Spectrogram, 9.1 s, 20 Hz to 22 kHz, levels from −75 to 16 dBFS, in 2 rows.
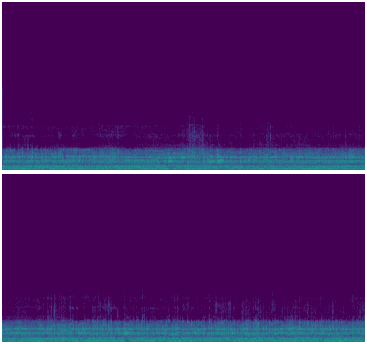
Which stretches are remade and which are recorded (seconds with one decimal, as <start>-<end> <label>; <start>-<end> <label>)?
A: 0.0-0.7 recorded; 0.7-5.4 remade; 5.4-9.1 recorded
